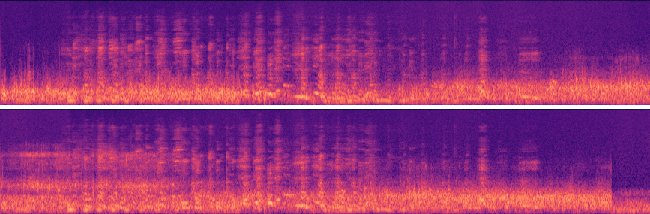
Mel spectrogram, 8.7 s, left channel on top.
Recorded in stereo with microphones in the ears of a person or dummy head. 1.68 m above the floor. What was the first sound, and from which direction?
Laughter, 25° right (ahead or behind).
